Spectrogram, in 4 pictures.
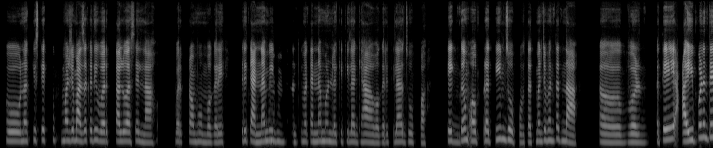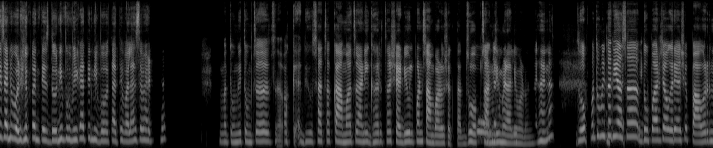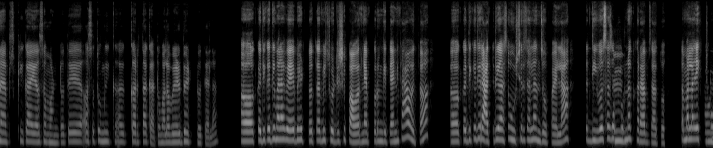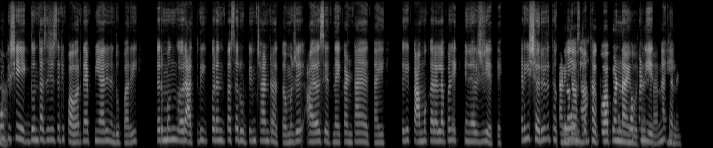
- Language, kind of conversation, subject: Marathi, podcast, झोप सुधारण्यासाठी तुम्ही काय करता?
- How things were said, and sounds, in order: tapping; in English: "वर्क फ्रॉम होम"; laughing while speaking: "वडील पण तेच दोन्ही भूमिका ते निभवतात ते मला असं वाटतं"; other background noise; in English: "नॅप्स"; in English: "पॉवर नॅप"; in English: "पॉवर नॅप"; in English: "रुटीन"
